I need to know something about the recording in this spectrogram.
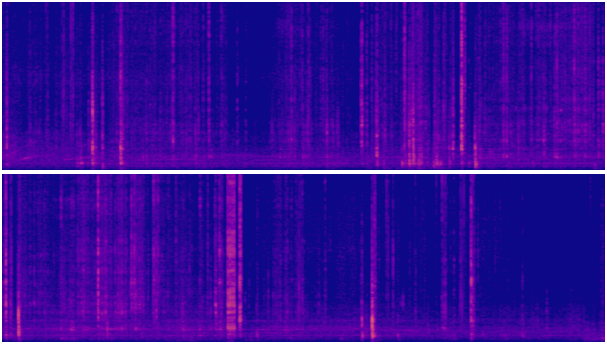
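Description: Hand-cleaning work in an air handler's condensate drain pan: irregular clicks, knocks and light scraping as a scrub brush and rag are worked through the pan.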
